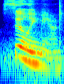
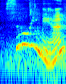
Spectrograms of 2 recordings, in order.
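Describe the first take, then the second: First: "Silly man" falling in pitch to the end; falling tune. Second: "Silly man" pitched high, dipping then rising sharply; questioning tune. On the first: Chatting to her man, "Silly man" with a falling tune. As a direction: let "Silly man" drop as a statement. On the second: Chatting to her man, "Silly man" as a high rising question. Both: Shown as a demonstration. Same words said in two tunes.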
